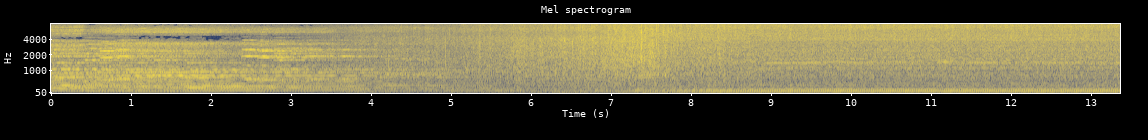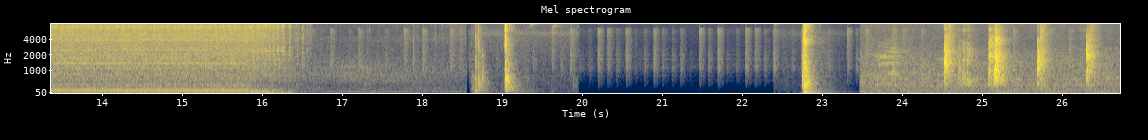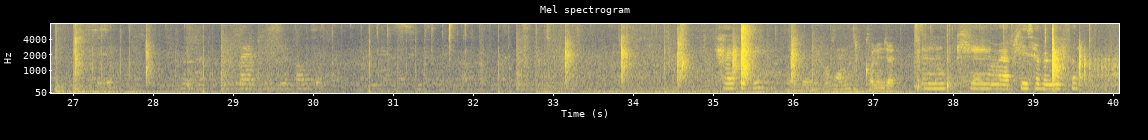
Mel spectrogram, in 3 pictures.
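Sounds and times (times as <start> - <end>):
car engine humming: 3.6 - 18.5, 23.5 - 40.0
car door shutting: 22.8 - 23.0
loud sharp thump: 22.8 - 23.1, 26.8 - 29.6.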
